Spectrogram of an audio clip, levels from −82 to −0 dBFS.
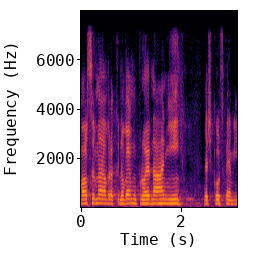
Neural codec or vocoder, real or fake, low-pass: codec, 24 kHz, 3 kbps, HILCodec; fake; 7.2 kHz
